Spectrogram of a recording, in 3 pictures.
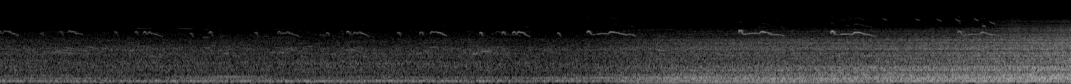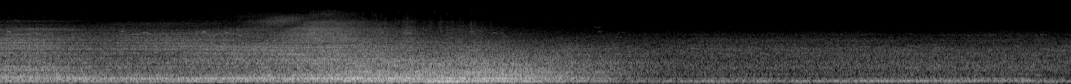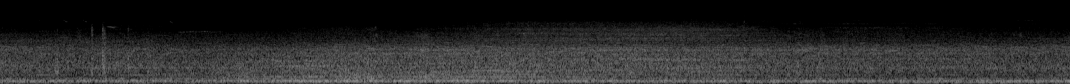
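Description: Heavy diesel machinery running in a rail yard. One diesel engine builds up over about ten seconds to a loud peak past the middle, then drops back abruptly. Short high chirps repeat through the first third.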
